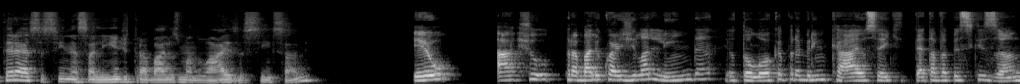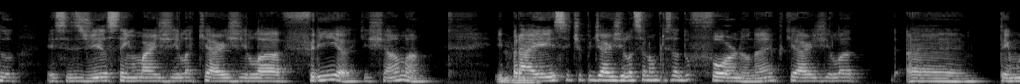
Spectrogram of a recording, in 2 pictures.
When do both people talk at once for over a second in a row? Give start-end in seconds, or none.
none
